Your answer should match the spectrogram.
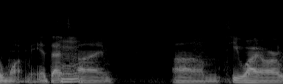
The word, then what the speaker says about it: TYR: At that time, TYR, which is tier, is how it's pronounced.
